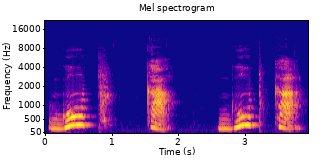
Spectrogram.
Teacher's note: Here B will be pronounced as P because it's near voiced K here.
